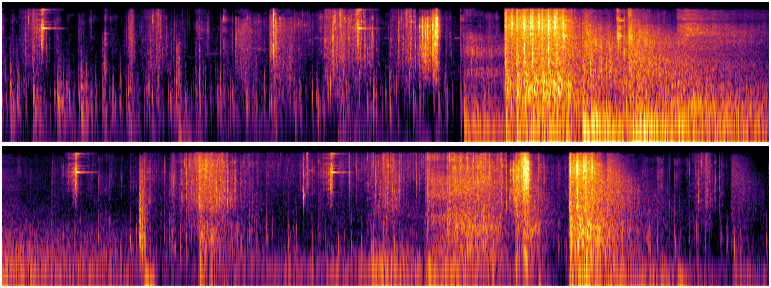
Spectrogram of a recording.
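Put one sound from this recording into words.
Footsteps patter quickly on stone in a video game.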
